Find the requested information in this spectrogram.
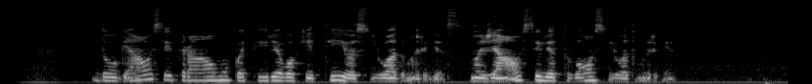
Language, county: Lithuanian, Šiauliai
